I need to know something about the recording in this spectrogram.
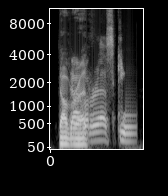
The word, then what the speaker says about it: Dostoevsky: Dostoevsky. Yeah, that's how it's pronounced.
